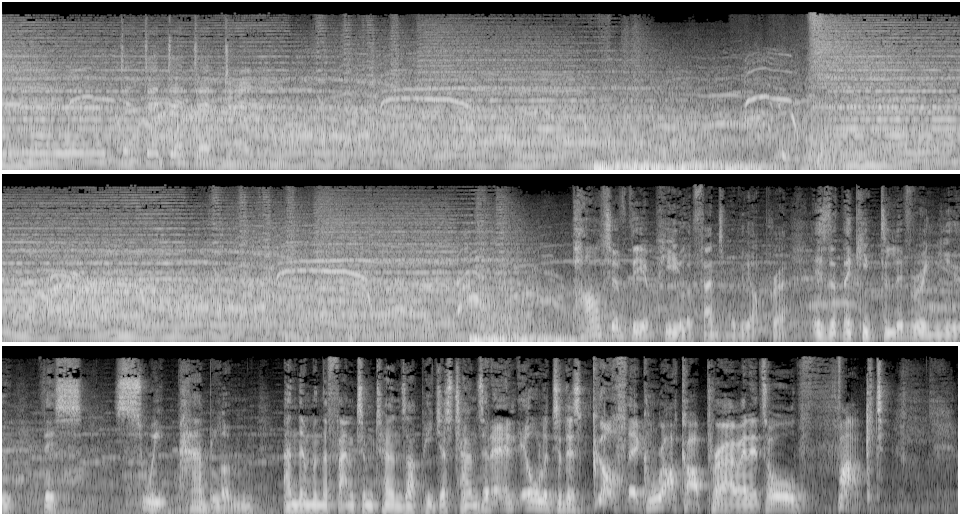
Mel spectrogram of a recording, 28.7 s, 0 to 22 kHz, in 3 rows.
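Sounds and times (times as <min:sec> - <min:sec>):
large group of ballerinas screaming in a stage show: 0:00.1 - 0:20.2
speech: 0:01.4 - 0:02.7, 0:15.5 - 0:28.0.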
